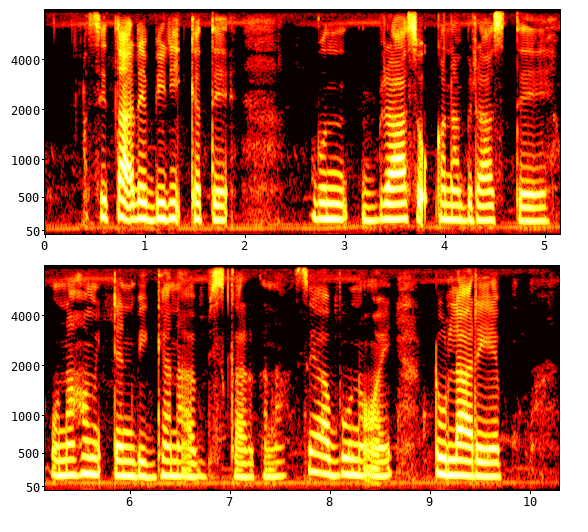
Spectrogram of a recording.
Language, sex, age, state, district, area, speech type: Santali, female, 18-30, West Bengal, Purba Bardhaman, rural, spontaneous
